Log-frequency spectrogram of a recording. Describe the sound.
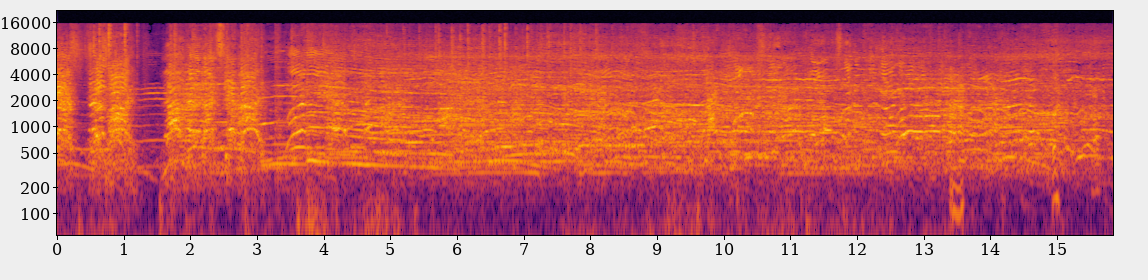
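A large, angry crowd on Langeland shouts and jeers continuously at an arriving government minister, many voices overlapping in loud protest chants and yells that stay intense throughout, with sharp whistles cutting through near the end.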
